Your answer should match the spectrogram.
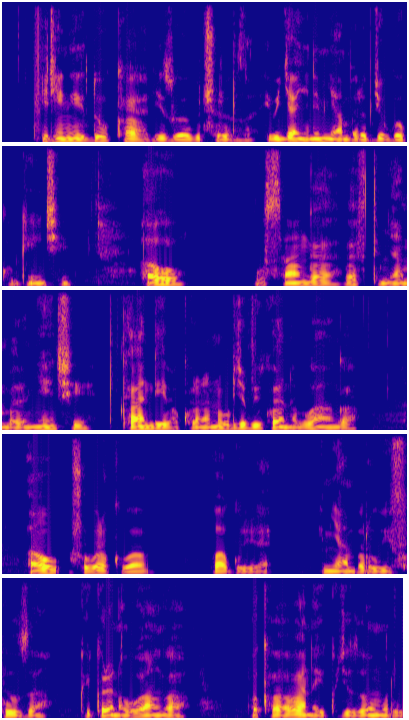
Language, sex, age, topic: Kinyarwanda, male, 18-24, finance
